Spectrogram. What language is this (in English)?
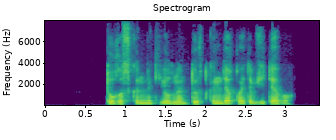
Tatar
